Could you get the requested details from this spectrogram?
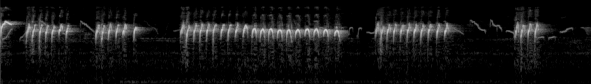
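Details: Sunbird in full song, a recording meant as a lure and song tutor for birds: rapid high buzzy trills, one drawn out for nearly two seconds, between thin curling whistles and sharp chips.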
